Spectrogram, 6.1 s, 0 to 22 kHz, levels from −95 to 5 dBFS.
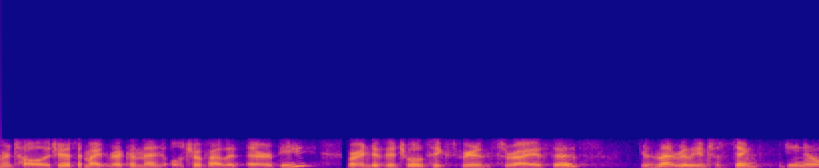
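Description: Throughout this speech clip the sound is thin and boxed-in, with a buzzy, synthetic edge. Nothing reaches above about 3.5 kHz, and the lows below 300 Hz are gone, leaving the 300 to 3.4 kHz telephone band. This is the AMR narrowband mobile codec (AMR-NB): it samples at 8 kHz and rebuilds the voice from a vocal-tract model fed by sparse pulses. The clearly audible coding damage fits a mid-rate mode around 10 kbps.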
